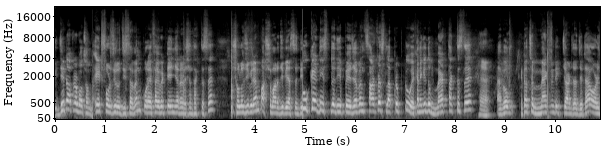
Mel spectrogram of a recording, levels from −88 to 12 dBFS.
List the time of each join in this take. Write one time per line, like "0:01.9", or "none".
0:00.8
0:04.9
